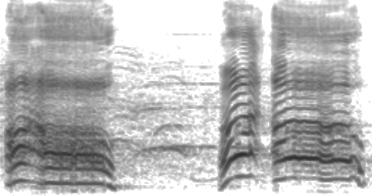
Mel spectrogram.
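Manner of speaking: loud, high drawn-out uh-oh; mock uh-oh. Real, not acted. Speaker teasing students before the clip, loud mock uh-oh. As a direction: tease the crowd with a big uh-oh.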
